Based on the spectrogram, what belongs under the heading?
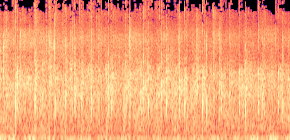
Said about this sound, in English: But I'm going to give a big, big round of applause for the officer that sometimes people see him as an unbelievable officer.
